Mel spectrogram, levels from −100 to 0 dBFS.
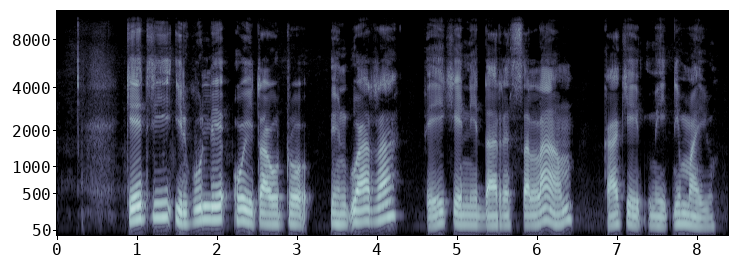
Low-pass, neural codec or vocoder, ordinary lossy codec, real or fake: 10.8 kHz; none; none; real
